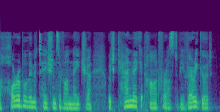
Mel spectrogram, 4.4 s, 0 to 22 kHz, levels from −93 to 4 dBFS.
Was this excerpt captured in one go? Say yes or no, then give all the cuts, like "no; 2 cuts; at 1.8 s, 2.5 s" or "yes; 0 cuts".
yes; 0 cuts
